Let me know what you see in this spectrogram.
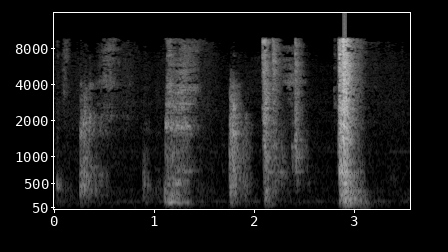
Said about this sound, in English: Could you open the door, please?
